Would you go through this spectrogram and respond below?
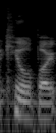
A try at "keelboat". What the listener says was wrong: Keel, not kill. not a murder boat.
